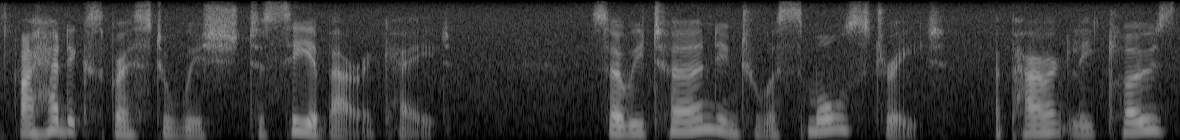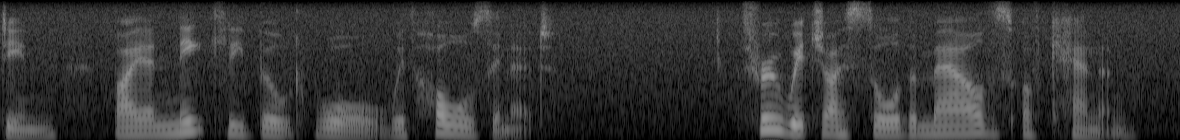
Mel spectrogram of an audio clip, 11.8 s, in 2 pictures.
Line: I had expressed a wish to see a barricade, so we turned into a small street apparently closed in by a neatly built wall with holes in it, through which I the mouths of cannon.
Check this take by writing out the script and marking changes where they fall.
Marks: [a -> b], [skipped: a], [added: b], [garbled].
I had expressed a wish to see a barricade, so we turned into a small street apparently closed in by a neatly built wall with holes in it, through which I [added: saw] the mouths of cannon.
